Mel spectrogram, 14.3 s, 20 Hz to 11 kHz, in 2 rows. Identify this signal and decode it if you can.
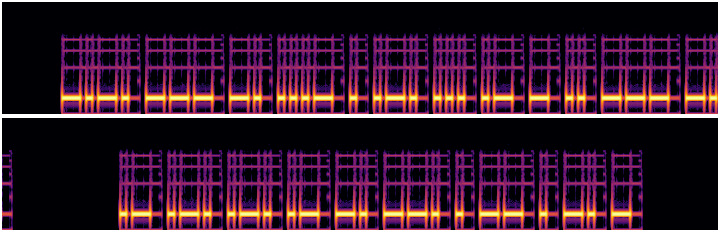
Morse code, heard as a keyed tone, about 20 wpm, 500 Hz. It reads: CONVERSATION ARRANGEMENT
